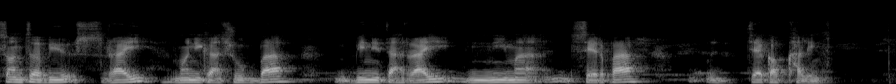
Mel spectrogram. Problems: constant background noise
